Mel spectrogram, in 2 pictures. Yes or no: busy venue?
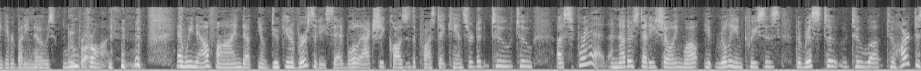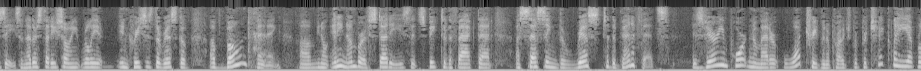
no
